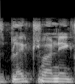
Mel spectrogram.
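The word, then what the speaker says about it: Blaqtronic: My name is Blacktronic, so it's pronounced BLAQ. TRONIC. And on Instagram, it's at Blacktronic.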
